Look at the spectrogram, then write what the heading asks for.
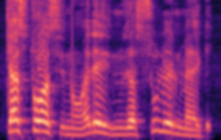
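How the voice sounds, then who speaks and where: A man's voice: fairly high pitch, lively intonation, quick pace, darkish tone. A man in a heated live political argument, insistent and interrupting, with many hesitations and restarts. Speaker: live debate participant.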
